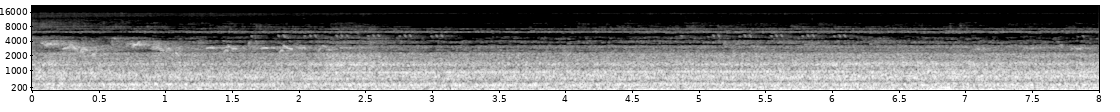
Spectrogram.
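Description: A motorcycle passes by.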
